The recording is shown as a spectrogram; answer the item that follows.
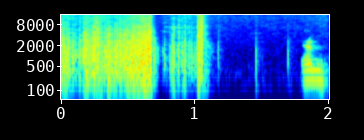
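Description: Loud close-up rustling that cuts off suddenly less than a second in, followed by a few faint clicks and a short silence before a voice resumes.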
